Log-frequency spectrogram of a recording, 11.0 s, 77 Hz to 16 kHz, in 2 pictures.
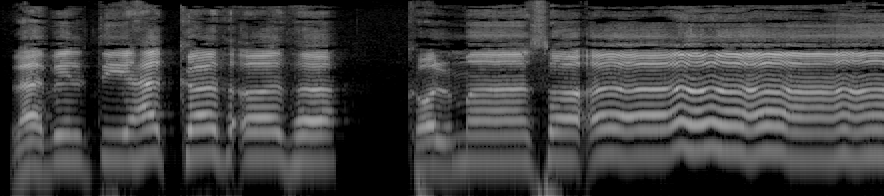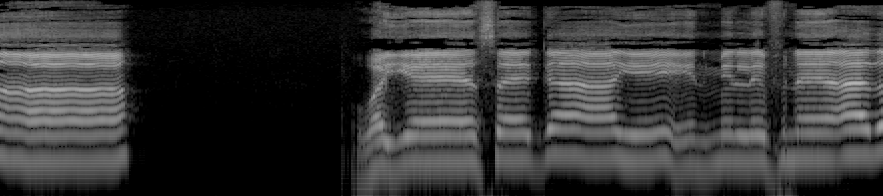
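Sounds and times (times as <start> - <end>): man chanting: 0.0 - 6.4, 7.8 - 11.0.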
